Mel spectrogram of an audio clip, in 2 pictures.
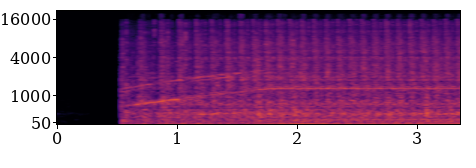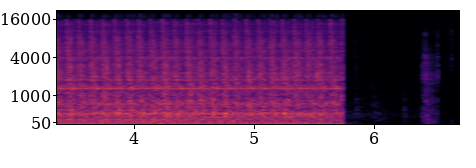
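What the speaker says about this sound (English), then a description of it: "Load your matching bobbin and thread colour for the satin stitching along these two edges into your machine, and then stitch round number 6" An embroidery sewing machine satin stitching, a fast rapid-fire mechanical rattle with a rising whine, loud and steady for about five seconds before stopping abruptly, followed by a brief faint click.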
